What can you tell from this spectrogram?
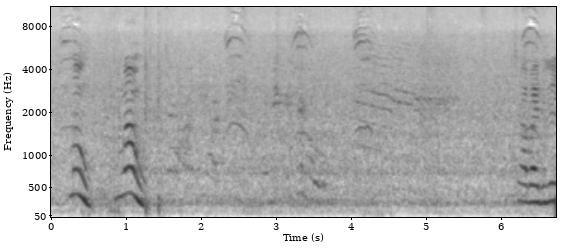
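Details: A cat meows twice in quick succession, with arched, falling cries. Softer murmurs and a human voice follow, then a final drawn-out, steadier meow closes the passage.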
